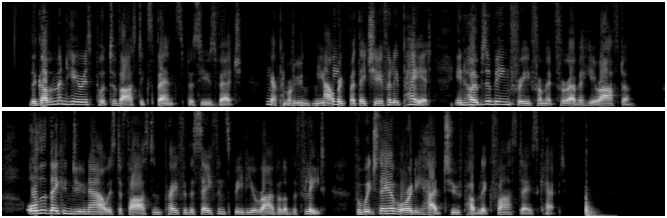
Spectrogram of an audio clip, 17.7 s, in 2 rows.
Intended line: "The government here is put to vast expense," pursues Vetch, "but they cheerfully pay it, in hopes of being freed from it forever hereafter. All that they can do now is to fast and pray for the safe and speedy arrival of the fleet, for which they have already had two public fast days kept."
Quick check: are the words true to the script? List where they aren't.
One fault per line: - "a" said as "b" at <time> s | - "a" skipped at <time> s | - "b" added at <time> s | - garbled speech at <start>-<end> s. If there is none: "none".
- garbled speech at 3.5-4.6 s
